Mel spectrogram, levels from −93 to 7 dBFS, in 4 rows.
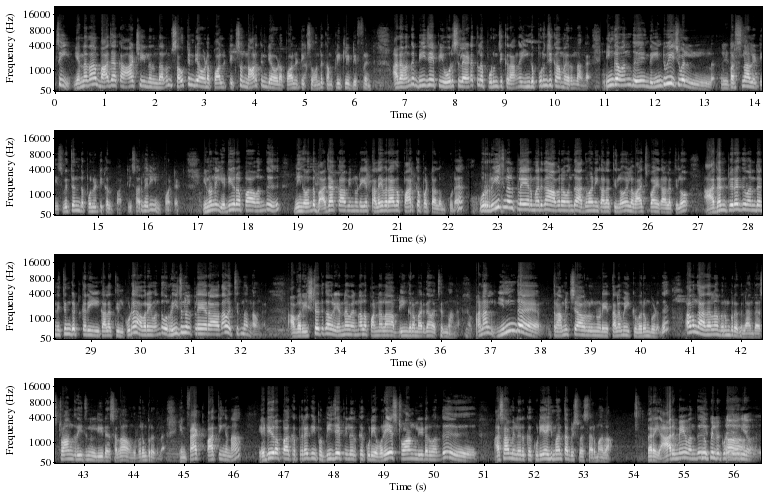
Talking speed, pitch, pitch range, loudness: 130 wpm, 185 Hz, 155-210 Hz, -17 LUFS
